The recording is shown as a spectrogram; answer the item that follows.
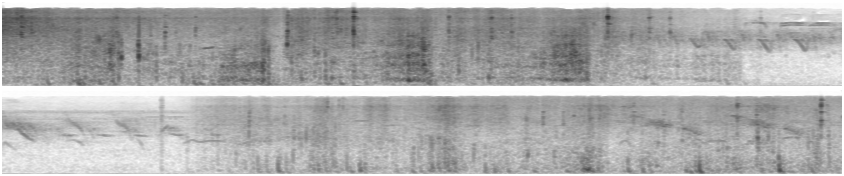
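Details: Horse grazing on grass: crisp tearing and crunching bites in quick irregular bursts, with a brief quieter pause midway before the steady chewing and ripping resumes.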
